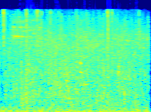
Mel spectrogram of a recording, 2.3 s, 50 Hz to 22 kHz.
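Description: Loud, continuous earthquake rumble, deep and unbroken, with crackling and rattling through it: the sound of violent ground shaking at the strongest intensity, shindo 7.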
